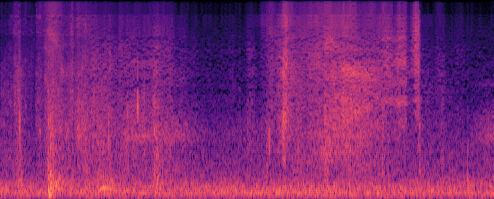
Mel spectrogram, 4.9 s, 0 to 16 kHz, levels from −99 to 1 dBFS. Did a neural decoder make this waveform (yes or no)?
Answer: no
